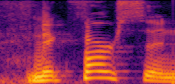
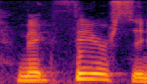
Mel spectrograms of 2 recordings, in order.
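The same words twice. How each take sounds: First: The middle syllable does not sound like 'fear'. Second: The middle syllable sounds like 'fear'. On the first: The speaker calls it right. "there is no fear in McPherson" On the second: The speaker calls it wrong. "not McPherson"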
